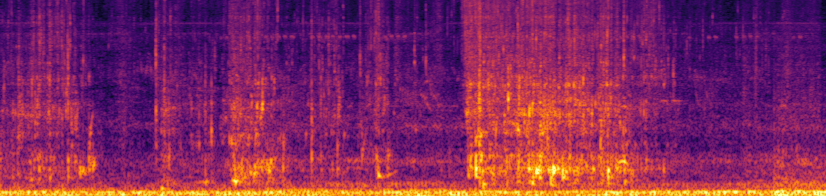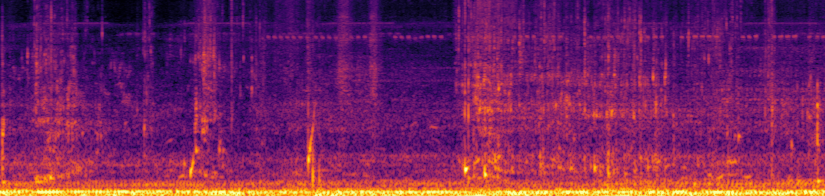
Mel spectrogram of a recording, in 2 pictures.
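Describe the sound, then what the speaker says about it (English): Liquid garden fertilizer, biochar liquid and green plant liquid, poured from two buckets into a third container, with splashing bursts of pouring between quieter trickles and a steady low background hum. "pour equal amounts of liquid from both buckets into it"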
